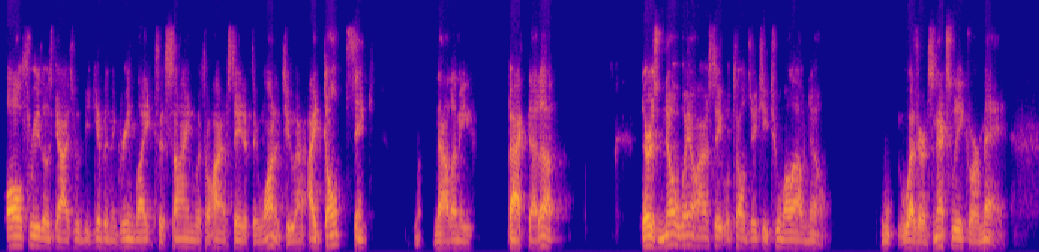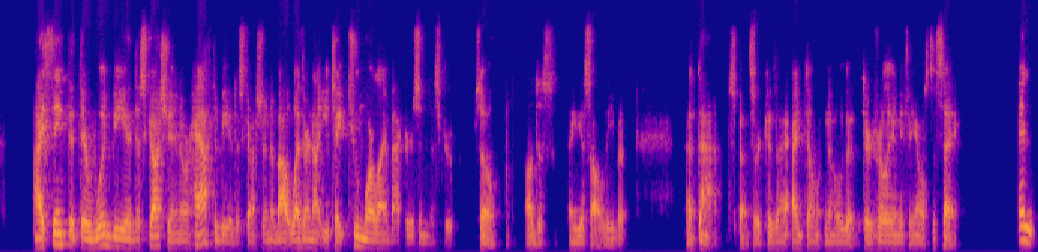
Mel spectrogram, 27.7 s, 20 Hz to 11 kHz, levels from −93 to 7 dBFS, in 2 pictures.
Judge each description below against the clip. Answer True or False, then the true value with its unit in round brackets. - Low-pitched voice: True (95 Hz)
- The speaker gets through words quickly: True (210 wpm)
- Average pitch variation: True (3.5 semitones)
